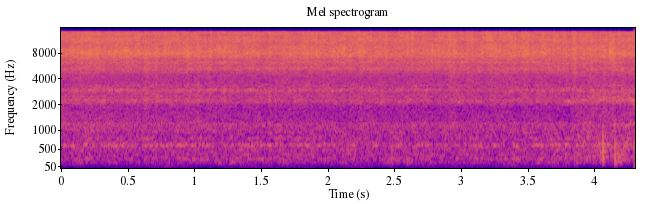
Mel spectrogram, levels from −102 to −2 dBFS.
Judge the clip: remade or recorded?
remade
